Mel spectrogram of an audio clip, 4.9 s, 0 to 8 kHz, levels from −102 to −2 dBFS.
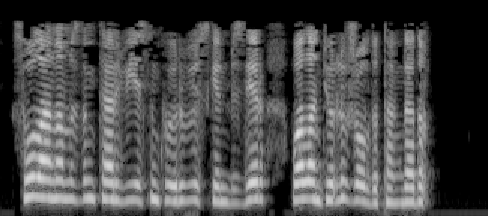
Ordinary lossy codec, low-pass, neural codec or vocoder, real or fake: MP3, 24 kbps; 7.2 kHz; none; real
